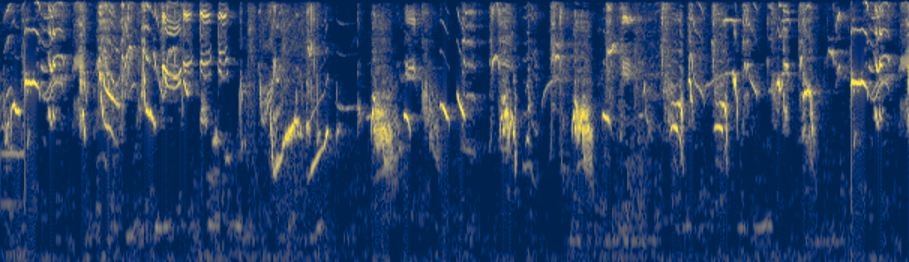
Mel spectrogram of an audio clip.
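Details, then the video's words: Oriental magpie-robin in full fighting mode, persistently provoking other males: an intense, almost continuous torrent of harsh buzzy notes, squeaky chirps and quick slurred whistles, loud and densely packed throughout. "KACER FULL TARUNG DAN NGOTOT MEMICU KACER LAIN CEPAT FIGHTER"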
